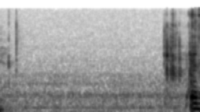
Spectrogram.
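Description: Quiet room with faint handling of clear plastic blush compacts, ending in a short run of light plastic clicks as a compact is picked up and handled.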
